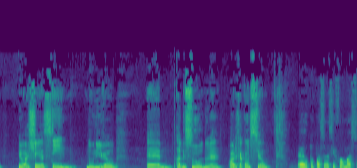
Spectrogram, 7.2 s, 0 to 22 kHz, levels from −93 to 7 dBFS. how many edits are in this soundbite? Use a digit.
1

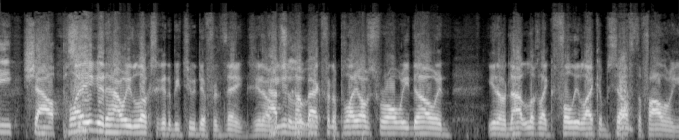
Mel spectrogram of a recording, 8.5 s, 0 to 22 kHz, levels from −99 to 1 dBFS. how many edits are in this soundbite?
0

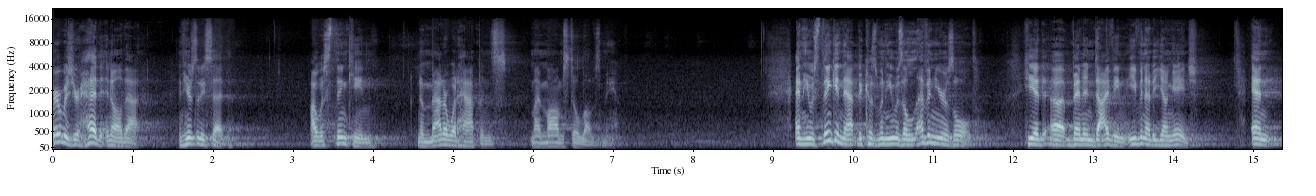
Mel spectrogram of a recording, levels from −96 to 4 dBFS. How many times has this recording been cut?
0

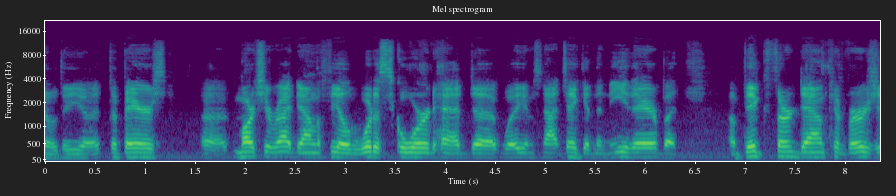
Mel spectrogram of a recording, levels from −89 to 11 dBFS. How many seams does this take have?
0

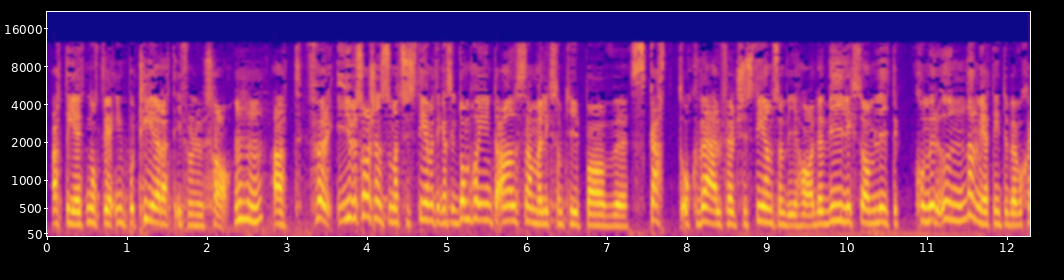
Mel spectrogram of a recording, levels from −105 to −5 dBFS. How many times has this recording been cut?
0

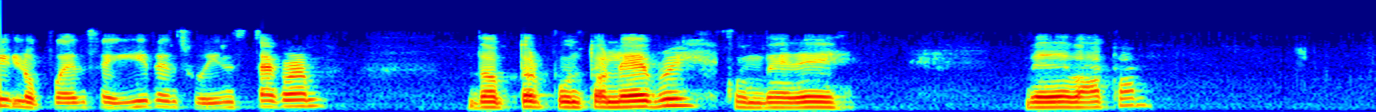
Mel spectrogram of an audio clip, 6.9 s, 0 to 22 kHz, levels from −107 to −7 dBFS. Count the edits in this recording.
1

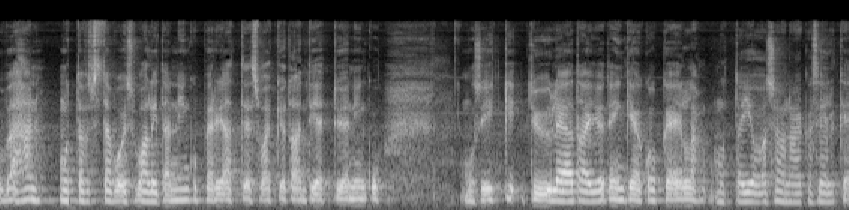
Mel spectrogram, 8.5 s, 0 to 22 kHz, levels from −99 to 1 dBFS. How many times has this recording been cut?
1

